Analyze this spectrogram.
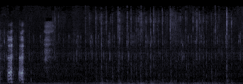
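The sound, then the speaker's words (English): Typing on a computer keyboard, many quick, irregular key clicks at a soft level over a low, steady background hum. “So while I was typing something on Slack about Charlie Loeb”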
